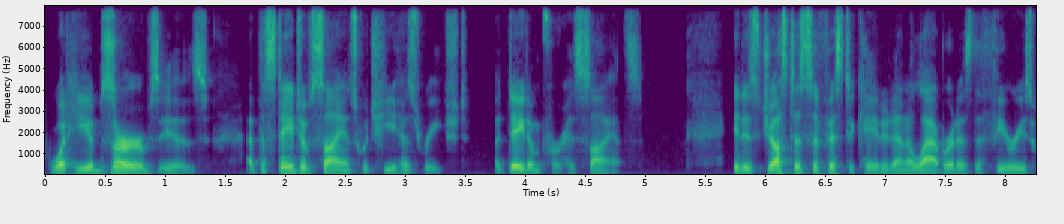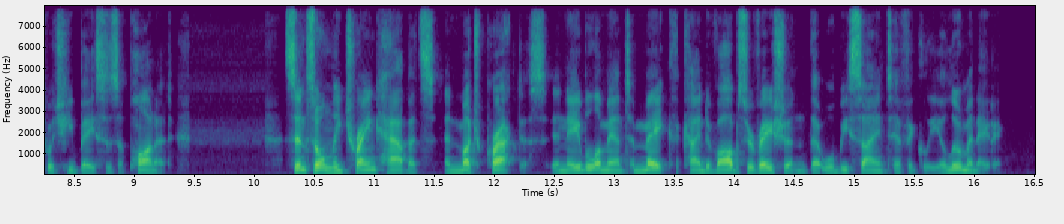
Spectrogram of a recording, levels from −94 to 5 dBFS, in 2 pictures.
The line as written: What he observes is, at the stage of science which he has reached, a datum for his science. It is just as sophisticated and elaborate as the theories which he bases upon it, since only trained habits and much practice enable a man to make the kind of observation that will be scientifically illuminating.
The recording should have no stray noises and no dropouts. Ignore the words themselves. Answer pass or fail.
pass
